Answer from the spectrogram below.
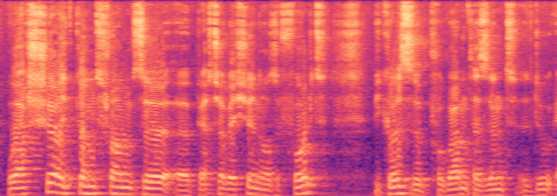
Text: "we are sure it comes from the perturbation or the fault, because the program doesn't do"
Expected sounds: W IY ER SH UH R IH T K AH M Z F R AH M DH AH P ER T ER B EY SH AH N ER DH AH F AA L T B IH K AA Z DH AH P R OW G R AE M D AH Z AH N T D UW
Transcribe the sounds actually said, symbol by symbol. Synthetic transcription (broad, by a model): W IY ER SH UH R IH T K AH M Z F R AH M DH AH P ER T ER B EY SH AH N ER DH AH F AA L T B IH K AA Z DH AH P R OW G R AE M D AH Z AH N T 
